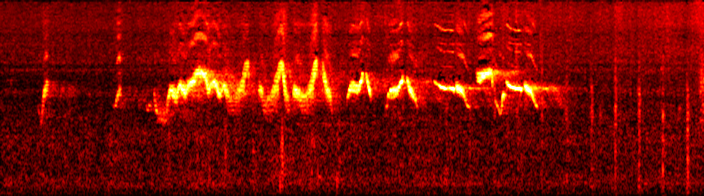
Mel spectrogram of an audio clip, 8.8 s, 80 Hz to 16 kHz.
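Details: Wild Chinese hwamei, an introduced resident bird, in song on 23 November 2025. After two short whistles, a rich five-second stretch of rising and falling whistled phrases rolls on, varied and melodious. Scattered clicks trail off afterward.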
